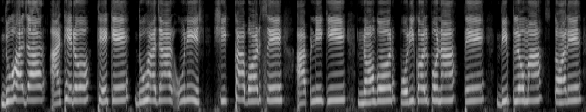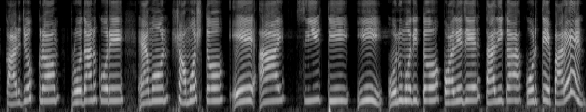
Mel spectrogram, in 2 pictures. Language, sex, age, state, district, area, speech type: Bengali, female, 30-45, West Bengal, Nadia, rural, read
